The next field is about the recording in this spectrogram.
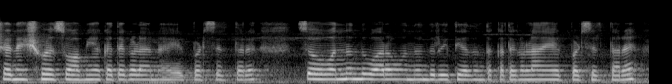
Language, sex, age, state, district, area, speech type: Kannada, female, 30-45, Karnataka, Davanagere, urban, spontaneous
